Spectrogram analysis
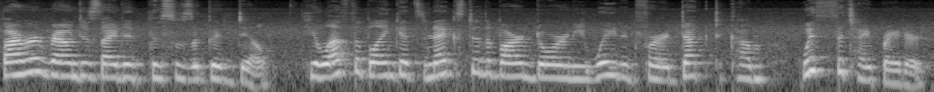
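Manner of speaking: lively storybook read-aloud, rhythmic and bouncy; reading to children. Acted. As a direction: read it like story time for little kids. Reads picture book aloud.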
